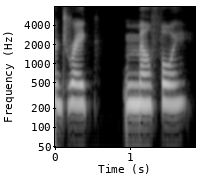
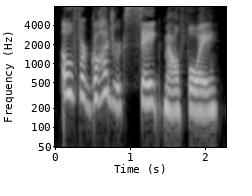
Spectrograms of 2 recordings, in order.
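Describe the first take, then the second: First: "Drake Malfoy" said slowly and a bit higher, the wrong first name. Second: A moderate exasperated shout, pitch up on Oh. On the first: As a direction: stumble into "Drake Malfoy" instead of Draco. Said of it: "He frowned at her mistake". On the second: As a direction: fling his name back at him in exasperation. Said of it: "Hermione shouted". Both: Acted.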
